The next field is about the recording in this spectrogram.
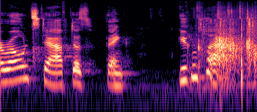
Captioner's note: applause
